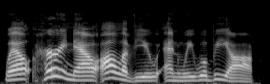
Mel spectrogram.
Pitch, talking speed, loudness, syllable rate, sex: 210 Hz, 220 wpm, -16 LUFS, 5.2 syllables/s, female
